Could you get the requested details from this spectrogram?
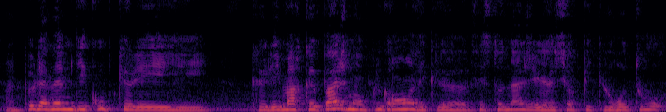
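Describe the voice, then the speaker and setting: A woman's voice: mid-range voice, normal speed, creaky, warm tone, a little hiss or hum. A woman chatting to her phone camera at her desk, showing handmade cards, hesitant with many fillers and restarts. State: clearing a frog in her throat. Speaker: craft vlogger showing cards. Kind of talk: casual chat to camera. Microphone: phone camera on a taped stand.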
